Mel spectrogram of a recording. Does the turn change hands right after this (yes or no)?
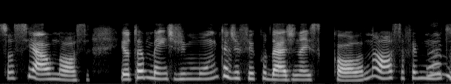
yes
